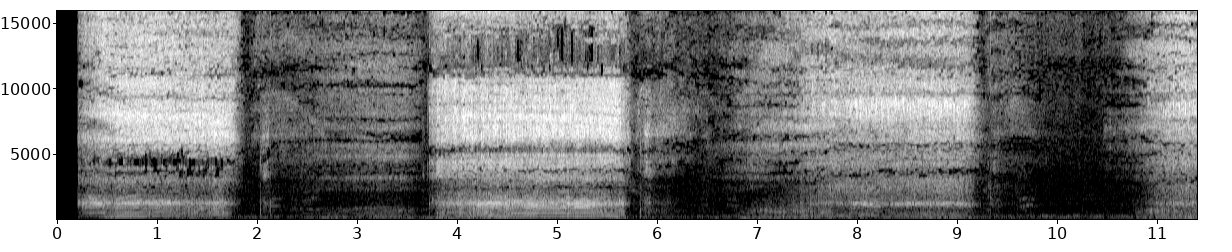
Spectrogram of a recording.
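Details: Loud, rough, rattling snores on each breath in, about 17 breaths a minute, with quieter breathing out between them, from a sleeper snoring so heavily it is likened to a dinosaur.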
